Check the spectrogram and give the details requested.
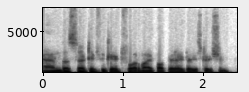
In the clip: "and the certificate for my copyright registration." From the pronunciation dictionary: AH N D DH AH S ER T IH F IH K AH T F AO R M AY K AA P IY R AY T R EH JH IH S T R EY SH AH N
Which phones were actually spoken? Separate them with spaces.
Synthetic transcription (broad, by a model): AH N D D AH S ER T IH F IH K AH T F AO R M AY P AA P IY L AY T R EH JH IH S T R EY SH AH N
